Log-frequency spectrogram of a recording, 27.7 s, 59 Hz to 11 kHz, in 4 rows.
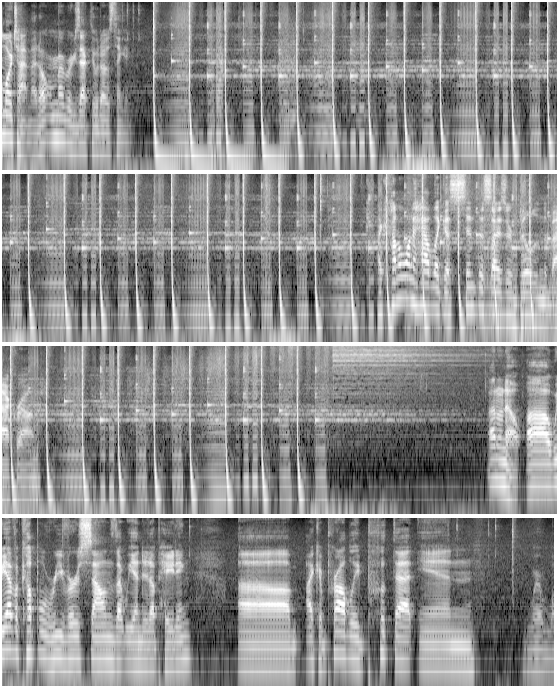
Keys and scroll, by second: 19.6 space.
